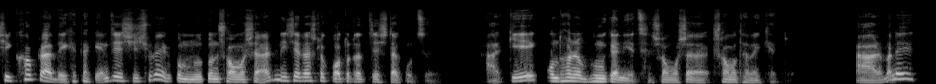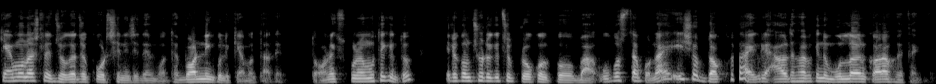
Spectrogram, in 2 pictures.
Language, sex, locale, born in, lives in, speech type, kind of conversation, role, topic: Bengali, male, bn-BD, Bangladesh, Bangladesh, read, expert-assistant, expert, শিক্ষাক্রমে গল্প, খেলা বা হাতে-কলমে কাজের মতো মজার উপায়গুলো কেন যোগ করা দরকার, আর এগুলো শেখার ক্ষেত্রে কতটা সাহায্য করে?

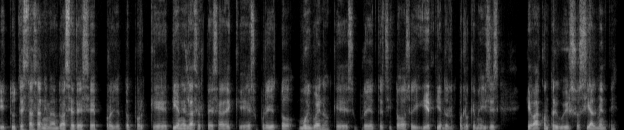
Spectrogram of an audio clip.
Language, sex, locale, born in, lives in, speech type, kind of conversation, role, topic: Spanish, male, es-CO, Colombia, United States, conversation, advice, advisor, ¿Cómo puedo solicitar presupuesto o recursos para un proyecto clave?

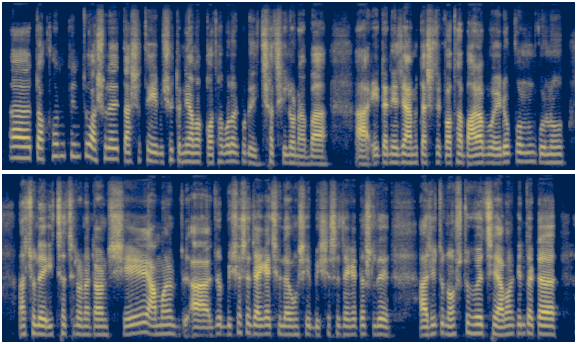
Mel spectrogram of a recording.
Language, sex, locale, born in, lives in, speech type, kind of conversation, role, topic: Bengali, male, bn-BD, Bangladesh, Bangladesh, conversation, podcast, guest, ভুল থেকে শেখা বিষয়গুলো আপনি বাস্তবে কীভাবে কাজে লাগান?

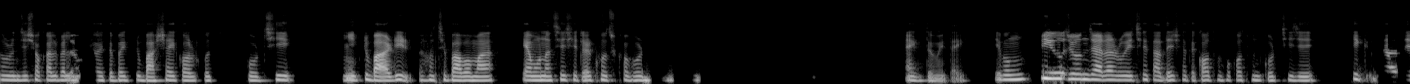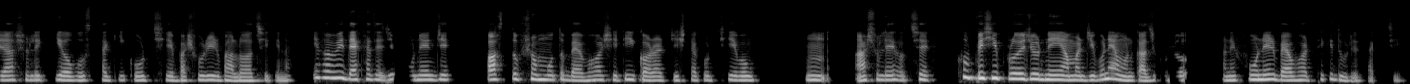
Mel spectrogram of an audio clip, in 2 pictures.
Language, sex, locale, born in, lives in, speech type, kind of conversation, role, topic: Bengali, female, bn-BD, Bangladesh, Bangladesh, conversation, podcast, guest, তুমি ফোনে দিন শুরু করো কীভাবে, একটু বলো তো?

